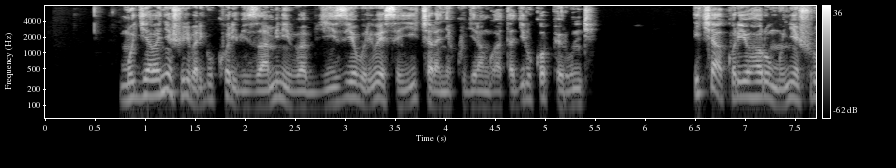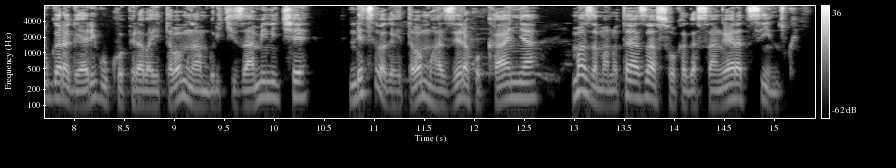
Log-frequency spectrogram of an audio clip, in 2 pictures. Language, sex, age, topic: Kinyarwanda, male, 25-35, education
